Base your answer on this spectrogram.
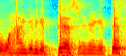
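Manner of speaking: very enthusiastic. Showing an overhyped way to pitch an offer: really excited. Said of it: "I might be really excited to go".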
